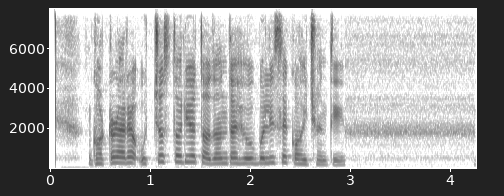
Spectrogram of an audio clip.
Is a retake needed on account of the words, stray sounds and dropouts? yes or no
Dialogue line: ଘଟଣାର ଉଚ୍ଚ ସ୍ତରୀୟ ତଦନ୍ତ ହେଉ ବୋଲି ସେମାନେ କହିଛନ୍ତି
yes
